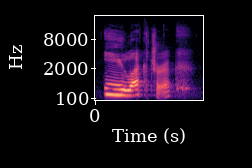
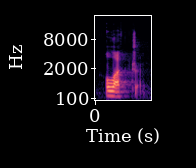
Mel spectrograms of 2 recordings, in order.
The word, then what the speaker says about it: electric: For example, we don't usually pronounce this word as electric. Instead, the vowel from that first unstressed syllable gets reduced, and we say electric.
